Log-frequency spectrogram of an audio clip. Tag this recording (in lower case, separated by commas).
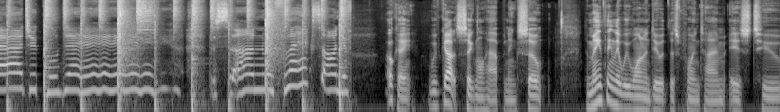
music, speech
